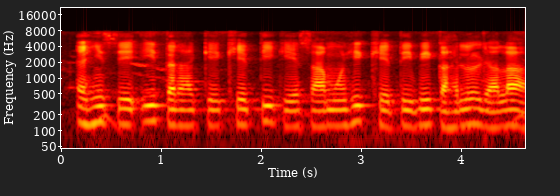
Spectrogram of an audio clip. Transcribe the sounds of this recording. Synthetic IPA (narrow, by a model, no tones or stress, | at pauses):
əɦĩseʔit̪əɾəɦkekʰeːt̪ikesaːmoːɦɪkkʰːeːt̪ibʱikɐɦləld͡ʒaːlaː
